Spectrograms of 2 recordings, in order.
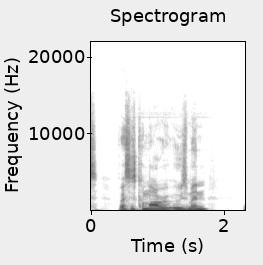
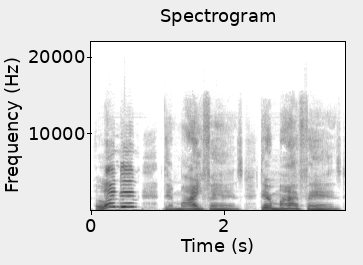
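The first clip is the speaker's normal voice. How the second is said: imitating [name]; slower than usual. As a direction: mimic [name] milking the crowd. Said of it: "[name] was like".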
